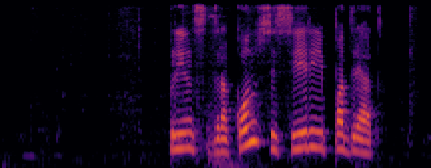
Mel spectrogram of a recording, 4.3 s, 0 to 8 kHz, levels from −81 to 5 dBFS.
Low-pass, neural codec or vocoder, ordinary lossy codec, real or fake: 7.2 kHz; none; none; real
